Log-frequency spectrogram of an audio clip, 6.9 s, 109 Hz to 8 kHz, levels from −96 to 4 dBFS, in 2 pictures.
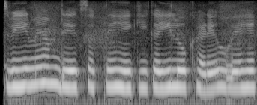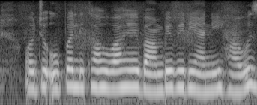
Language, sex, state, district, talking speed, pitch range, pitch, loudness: Hindi, female, Bihar, Gopalganj, 190 wpm, 220-230 Hz, 225 Hz, -21 LUFS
